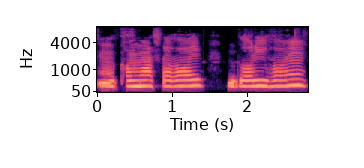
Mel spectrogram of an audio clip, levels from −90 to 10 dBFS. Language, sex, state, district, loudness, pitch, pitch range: Maithili, female, Bihar, Samastipur, -14 LUFS, 220 Hz, 215-230 Hz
